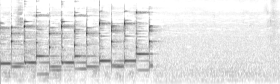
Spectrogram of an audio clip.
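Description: Phone ringtone playing a quick melody of short chiming notes, cut off suddenly about two seconds in.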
